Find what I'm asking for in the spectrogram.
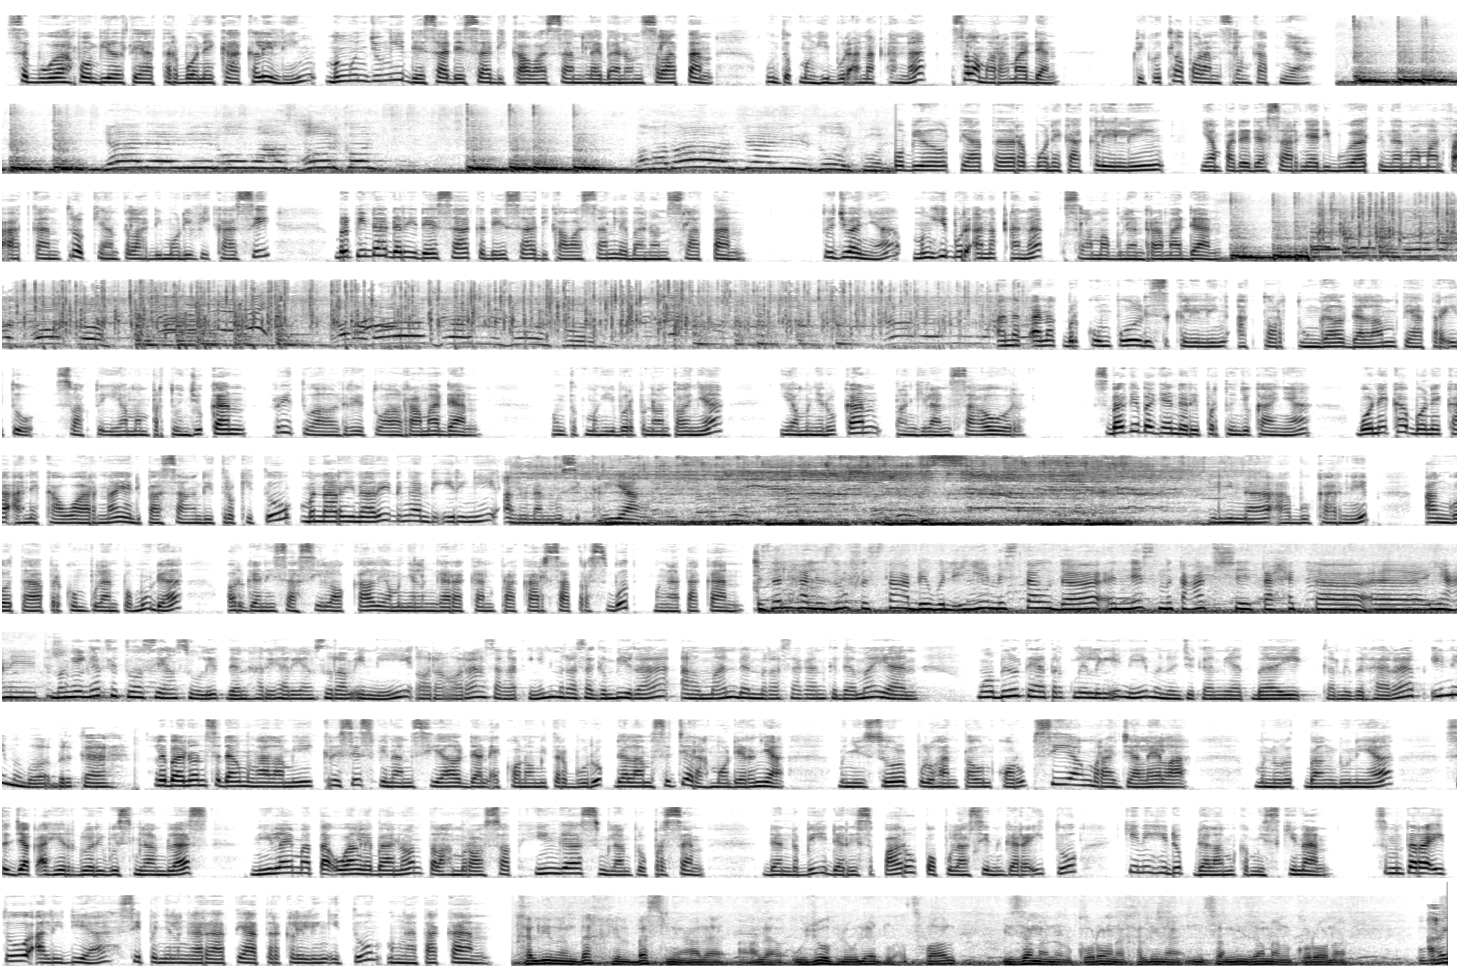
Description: Untuk menghibur penontonnya, ia menyerukan panggilan sahur.
Sebagai bagian dari pertunjukannya, boneka-boneka aneka warna yang dipasang di truk itu menari-nari dengan diiringi alunan musik riang.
